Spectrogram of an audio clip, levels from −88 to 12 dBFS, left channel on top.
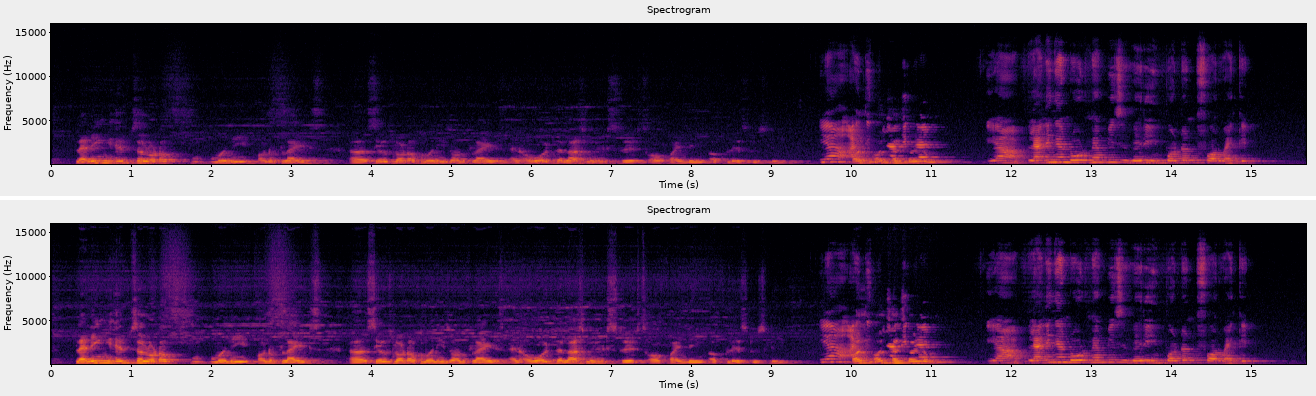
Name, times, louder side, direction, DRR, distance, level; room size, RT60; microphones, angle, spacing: voice 1, 0.3-3.4 3.7-9.2 10.0-11.0, right 5 dB, 90° right, 0.4 m, -24 dB
voice 2, 9.6-11.1 11.7-14.9, equal, 5° left, 0.6 m, -28 dB
7.2 x 4.9 x 5.6 m
head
